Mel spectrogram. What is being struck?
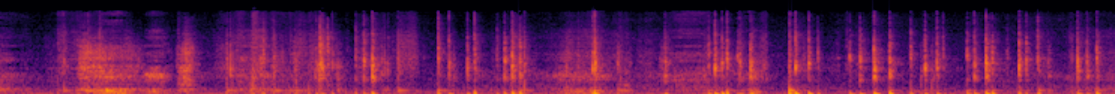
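Plastic pumpkin candy bucket.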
